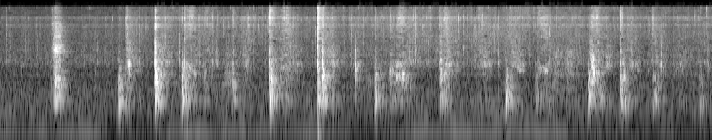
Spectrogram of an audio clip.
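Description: Egg and rice stir-frying in a pan over a steady sizzle, with a spoon or spatula scraping through the food in repeated, fairly regular strokes; close and moderately loud, with no talking.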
